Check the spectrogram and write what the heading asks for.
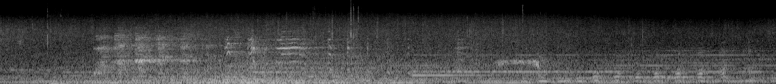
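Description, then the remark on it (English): A steady, dense rustle of wind-blown leaves in very big trees in Rexdale fills the scene, broad, with faint warbling tonal sounds drifting through the texture now and then. “It's just the leaves rustling.”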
